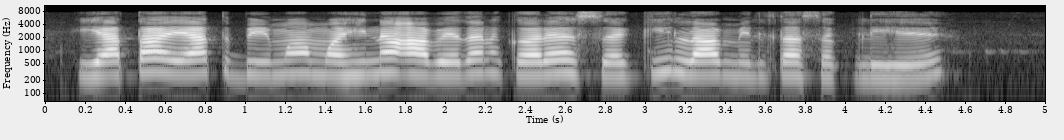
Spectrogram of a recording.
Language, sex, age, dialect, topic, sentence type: Magahi, female, 18-24, Southern, banking, question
